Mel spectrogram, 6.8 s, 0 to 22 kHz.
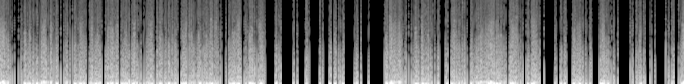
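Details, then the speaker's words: Korotkoff sounds heard by stethoscope over the cubital fossa during auscultatory blood pressure measurement: soft, low-pitched tapping thumps; cuff inflated to 155–160, reading about 105–110/60. "The examiner will raise the hand in the moment when she will listen to the first coronary cuff sound."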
